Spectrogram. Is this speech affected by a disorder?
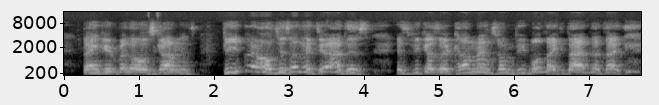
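Yes: traumatic brain injury.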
